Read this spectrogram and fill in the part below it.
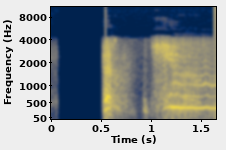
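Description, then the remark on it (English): A sudden human sneeze: a sharp burst of air, a brief pause, then a longer voiced, drawn-out tail, heard alone without talking. “Sorry. Bless you. Bless you.”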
